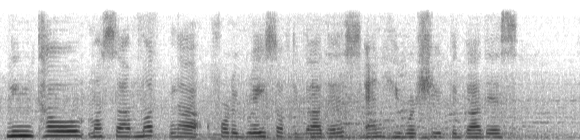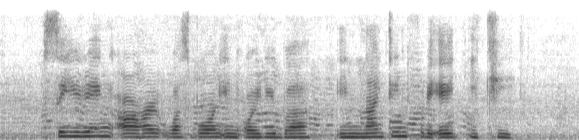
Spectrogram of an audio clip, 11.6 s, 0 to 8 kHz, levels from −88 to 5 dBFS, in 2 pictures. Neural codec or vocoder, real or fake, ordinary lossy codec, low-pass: vocoder, 22.05 kHz, 80 mel bands, Vocos; fake; none; 7.2 kHz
